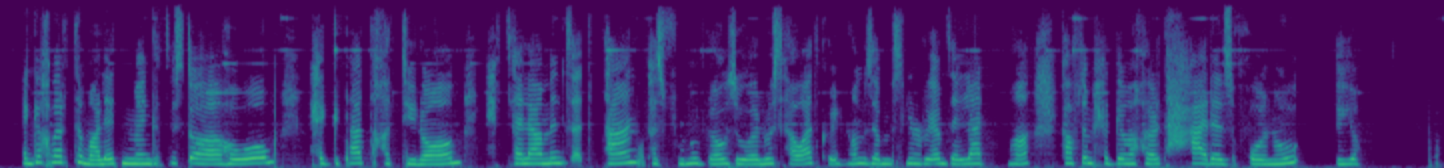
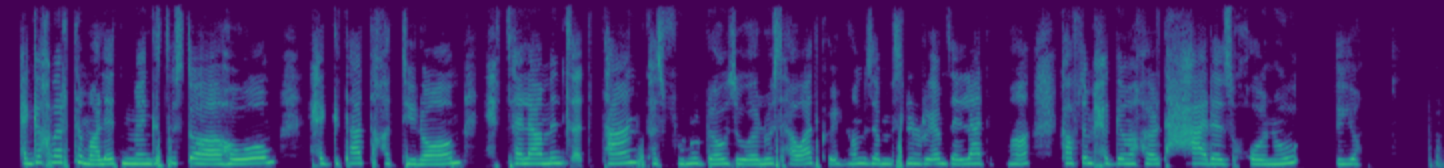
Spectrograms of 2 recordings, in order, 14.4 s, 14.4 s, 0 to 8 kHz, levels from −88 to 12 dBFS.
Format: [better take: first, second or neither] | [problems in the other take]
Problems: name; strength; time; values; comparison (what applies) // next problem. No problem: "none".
second | noise reduction (neural mask model DeepFilterNet 3)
